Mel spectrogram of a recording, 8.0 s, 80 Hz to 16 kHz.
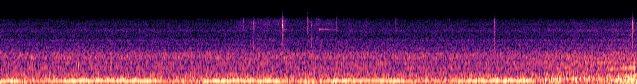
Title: Ford Mondeo ST220 rough idle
